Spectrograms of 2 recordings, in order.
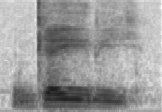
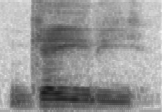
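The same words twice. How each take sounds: Both takes have the same delivery.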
